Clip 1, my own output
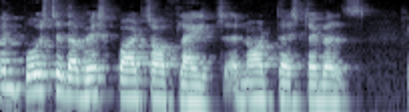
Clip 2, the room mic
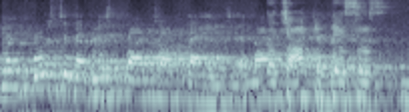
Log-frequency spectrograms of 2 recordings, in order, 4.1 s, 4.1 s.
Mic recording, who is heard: both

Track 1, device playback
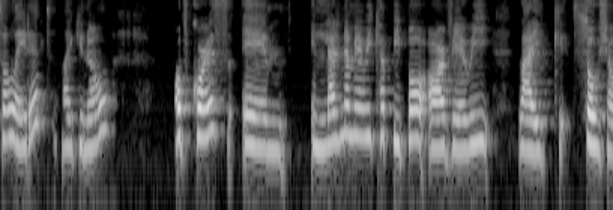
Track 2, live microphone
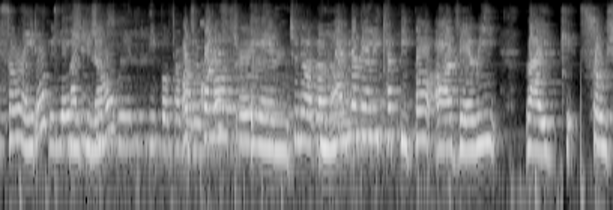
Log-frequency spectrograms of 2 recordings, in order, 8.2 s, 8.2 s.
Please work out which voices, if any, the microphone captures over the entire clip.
both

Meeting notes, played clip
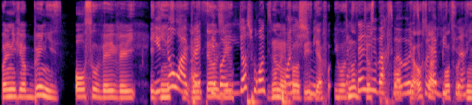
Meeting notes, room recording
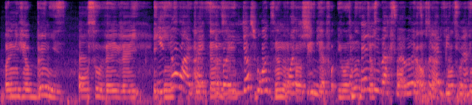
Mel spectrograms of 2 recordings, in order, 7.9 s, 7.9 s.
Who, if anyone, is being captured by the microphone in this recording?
echo only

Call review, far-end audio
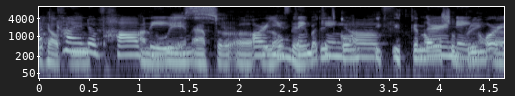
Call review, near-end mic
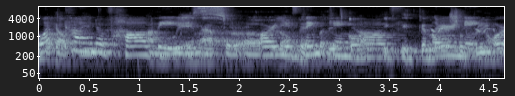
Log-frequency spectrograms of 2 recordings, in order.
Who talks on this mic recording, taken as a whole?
echo only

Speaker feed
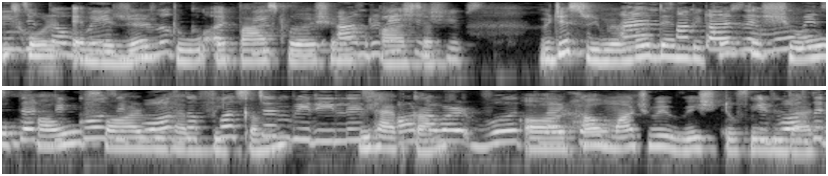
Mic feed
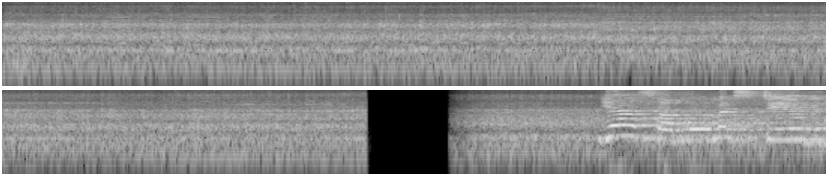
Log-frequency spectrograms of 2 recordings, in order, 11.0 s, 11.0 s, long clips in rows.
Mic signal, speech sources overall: user only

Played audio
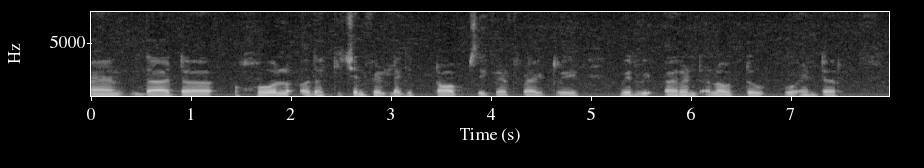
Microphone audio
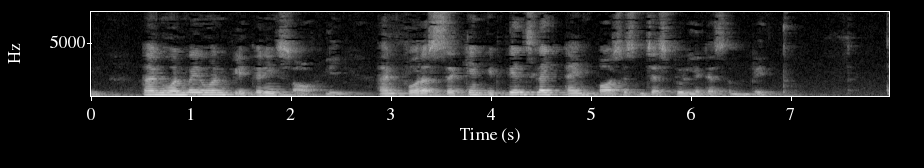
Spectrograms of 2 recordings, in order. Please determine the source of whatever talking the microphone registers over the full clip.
user only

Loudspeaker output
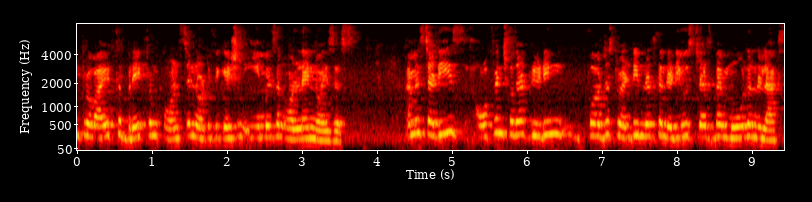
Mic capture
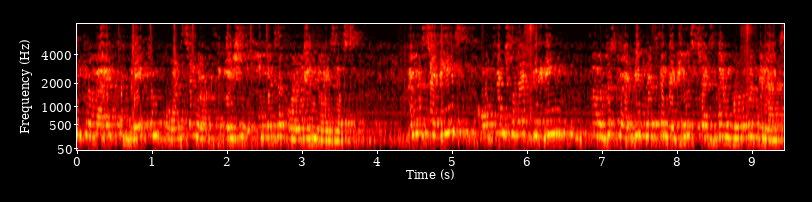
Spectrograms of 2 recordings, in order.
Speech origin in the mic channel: echo only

